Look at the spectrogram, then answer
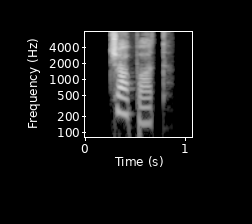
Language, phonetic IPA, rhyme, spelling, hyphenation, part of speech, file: Hungarian, [ˈt͡ʃɒpɒt], -ɒt, csapat, csa‧pat, noun / verb, Hu-csapat.ogg
- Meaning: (noun) 1. group, troop, crew, flock 2. team (group of people) 3. troop, detachment, legion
